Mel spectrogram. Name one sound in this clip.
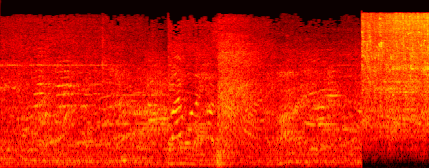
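A crowd of children chatter and shout excitedly nearby.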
